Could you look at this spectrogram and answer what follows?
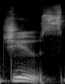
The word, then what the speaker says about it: Jousse: So I use a line called Juice, but it's actually spelled J-O-U-S-S-E.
